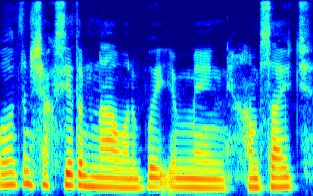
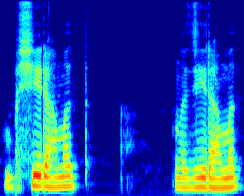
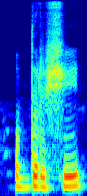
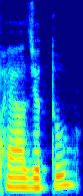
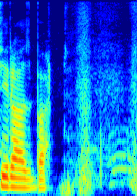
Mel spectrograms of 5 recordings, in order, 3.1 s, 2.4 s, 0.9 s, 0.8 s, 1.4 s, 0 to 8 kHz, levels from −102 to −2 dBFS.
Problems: background sounds at intervals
